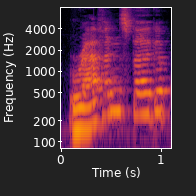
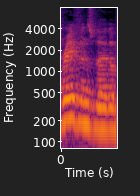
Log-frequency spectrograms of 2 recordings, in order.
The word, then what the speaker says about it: Ravensburger: is this puzzle here it is a ravensberger puzzle now I'm told that's the correct way to pronounce it uh but I've said Ravensburger my whole life so if I if I say Ravensburger then it's just full of habit but anyway it's uh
